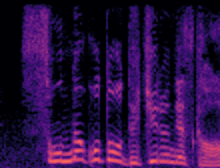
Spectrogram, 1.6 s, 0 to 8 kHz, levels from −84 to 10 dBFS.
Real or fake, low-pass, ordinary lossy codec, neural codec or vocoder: real; none; none; none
